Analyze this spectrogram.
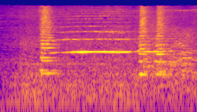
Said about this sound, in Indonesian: Lalu terdengar suara klakson mobil yang bernada panjang, disusul suara orang-orang berteriak.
